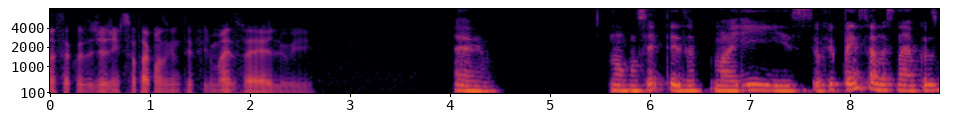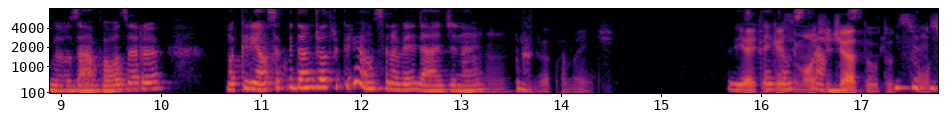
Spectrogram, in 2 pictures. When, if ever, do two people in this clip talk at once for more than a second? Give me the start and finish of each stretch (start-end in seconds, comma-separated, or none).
15.8-17.0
